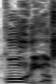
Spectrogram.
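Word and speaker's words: κύριος: griego que significa kurios, sí, traducido al griego, kurios, así por lo menos se lo pronuncia.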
